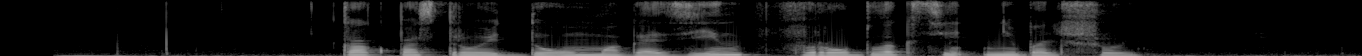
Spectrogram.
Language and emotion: Russian, neutral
